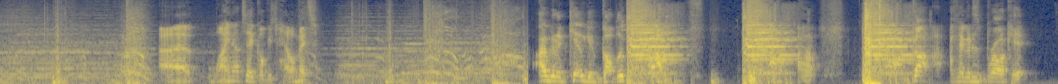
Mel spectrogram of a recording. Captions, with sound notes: Uh, why not take off his helmet? I'm gonna kill you, Gobli- [Anvil sound] [Anvil sound] [Anvil sounds] Oh god, I think I've just broke it.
